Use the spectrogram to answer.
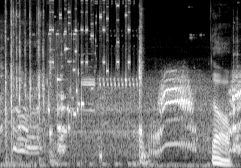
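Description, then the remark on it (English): A cat translator gadget outputs warbling electronic tones, followed by two loud, drawn-out cat meows in quick succession. “why don't you fire up the cat translator? See what that does.”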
